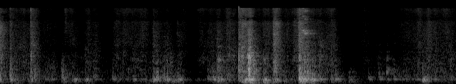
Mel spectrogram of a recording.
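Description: Hands rummaging inside a cardboard shipping box: irregular rustling and scraping of cardboard and packing material, loudest a little past the middle.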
